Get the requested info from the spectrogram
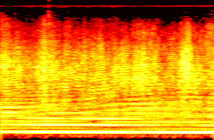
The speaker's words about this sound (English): Airplane. We're down here by the new Smyrna Beach Airport.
